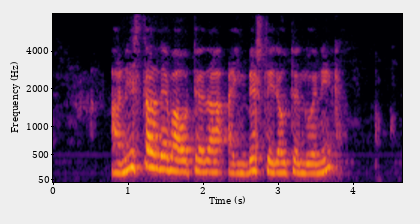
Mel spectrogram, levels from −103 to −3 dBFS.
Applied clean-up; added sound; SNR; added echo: none; none; none; none.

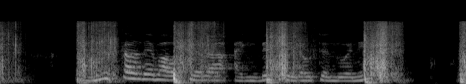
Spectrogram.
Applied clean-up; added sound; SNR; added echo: none; Walk, footsteps; -4 dB; none.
